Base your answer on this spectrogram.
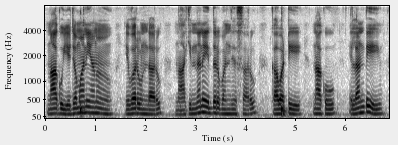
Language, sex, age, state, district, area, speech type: Telugu, male, 18-30, Telangana, Medak, rural, spontaneous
